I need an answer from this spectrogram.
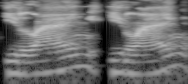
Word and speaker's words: ylang: There's something called ylang, that's spelled Y-L-A-N-G.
